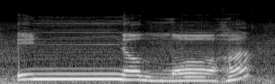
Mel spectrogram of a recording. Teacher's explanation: نون کے اوپر شد ہے تو نون کے اوپر غنہ کیا جائے گا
